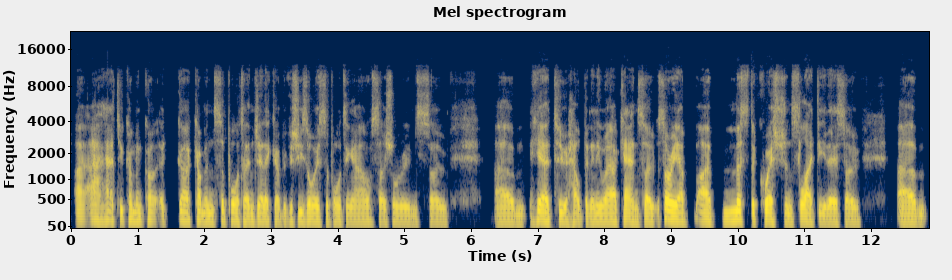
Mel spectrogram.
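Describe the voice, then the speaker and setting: A man whose voice is going hoarse talks through his advice in a loose, rambling way, full of "um"s and restarts. His tone is dark and mellow. The sound is dry and close, as in a live online audio room. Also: medium pitch, level tone, moderate pace, no echo. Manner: rambling, many fillers and restarts. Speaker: guest speaker.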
